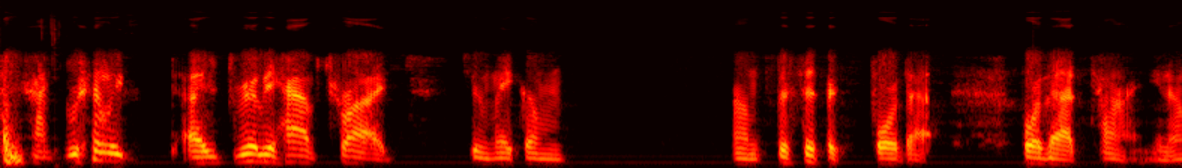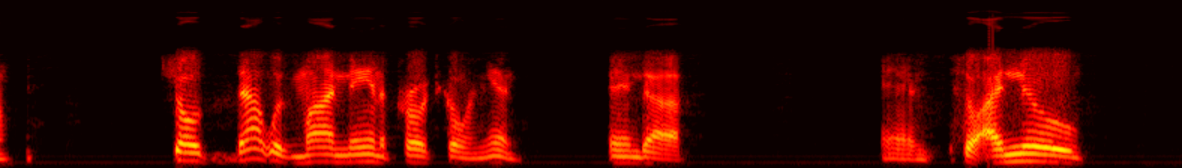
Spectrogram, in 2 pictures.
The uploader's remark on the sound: Phone interview.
